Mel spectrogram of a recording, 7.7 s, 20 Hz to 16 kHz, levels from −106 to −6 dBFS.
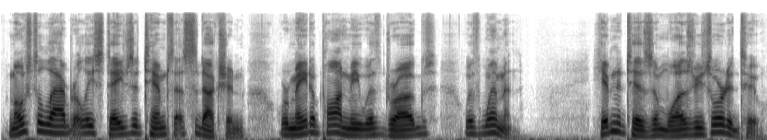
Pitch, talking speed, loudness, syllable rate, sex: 120 Hz, 140 wpm, -17 LUFS, 5.5 syllables/s, male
